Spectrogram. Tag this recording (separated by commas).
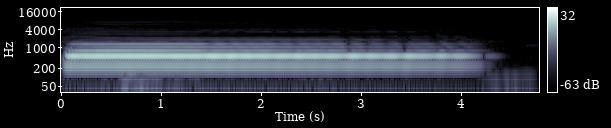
Musical instrument, Wind instrument, Music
